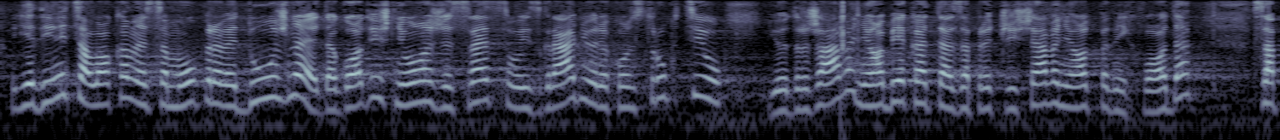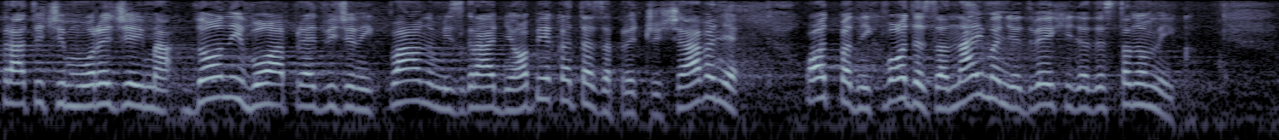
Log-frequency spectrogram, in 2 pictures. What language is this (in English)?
Serbian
